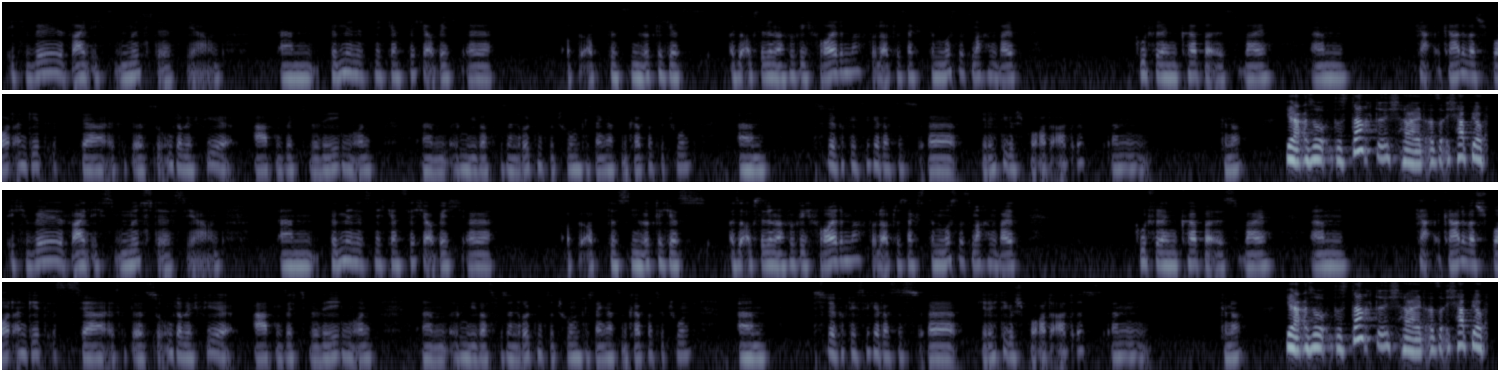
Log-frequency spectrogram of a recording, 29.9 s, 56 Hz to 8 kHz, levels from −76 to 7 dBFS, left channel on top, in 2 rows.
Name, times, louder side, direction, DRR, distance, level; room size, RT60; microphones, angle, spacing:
voice 1, 0.0-2.5 2.7-4.9 5.8-10.4 11.3-12.7 13.1-13.5 14.1-22.6 23.1-26.5 27.1-27.4, right 2 dB, 70° right, 4.6 m, -42 dB
voice 2, 27.8-29.8, equal, ahead, 0.4 m, -28 dB
head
